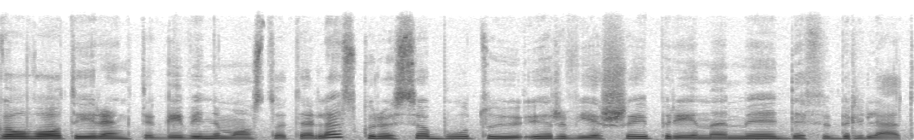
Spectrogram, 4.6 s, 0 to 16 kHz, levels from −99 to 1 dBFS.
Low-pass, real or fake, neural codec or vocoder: 14.4 kHz; real; none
